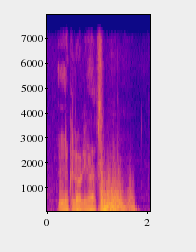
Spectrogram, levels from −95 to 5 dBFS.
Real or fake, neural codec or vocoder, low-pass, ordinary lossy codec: real; none; 7.2 kHz; none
